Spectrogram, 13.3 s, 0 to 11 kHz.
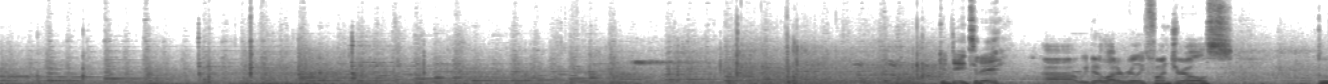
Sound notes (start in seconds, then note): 6.2 whistle blows; 7.7 intense music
